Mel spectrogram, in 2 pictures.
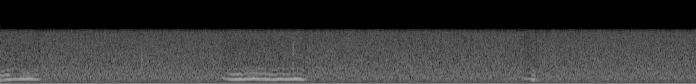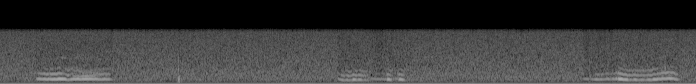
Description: Yes, she snores. XD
